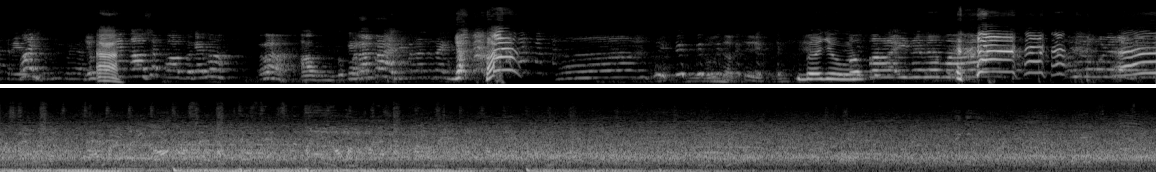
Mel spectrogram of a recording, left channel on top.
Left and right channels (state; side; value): different; both; correlation -0.01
